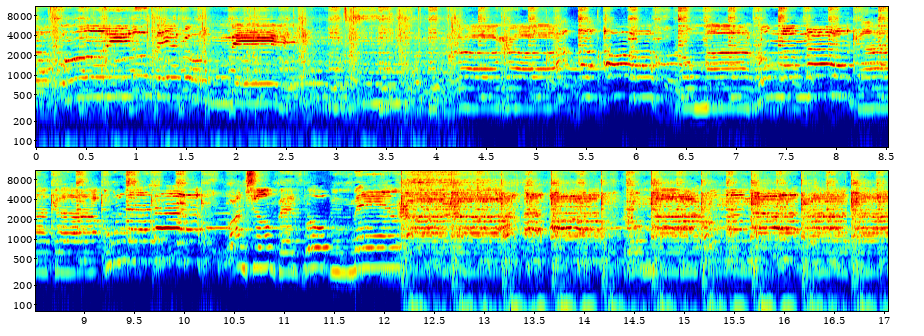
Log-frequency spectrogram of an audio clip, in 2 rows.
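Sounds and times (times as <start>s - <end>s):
high childlike singing voice: 0.0s - 17.0s
pop dance track over pa: 0.0s - 17.0s.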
